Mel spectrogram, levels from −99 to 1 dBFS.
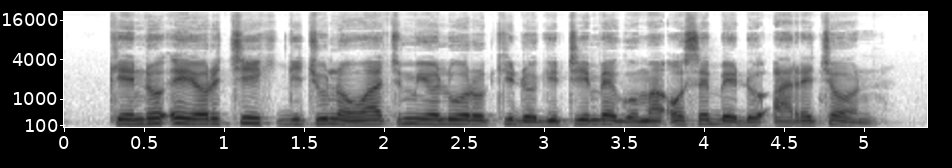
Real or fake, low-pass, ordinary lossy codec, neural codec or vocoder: fake; none; none; vocoder, 44.1 kHz, 128 mel bands every 512 samples, BigVGAN v2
